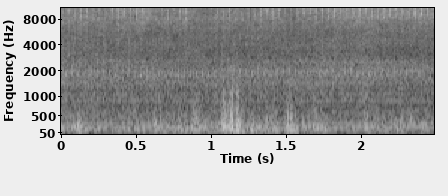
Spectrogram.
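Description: Motor idling steadily after sitting unused for three weeks, a continuous mid-pitched engine drone at moderate level with a couple of slight swells, no talk.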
